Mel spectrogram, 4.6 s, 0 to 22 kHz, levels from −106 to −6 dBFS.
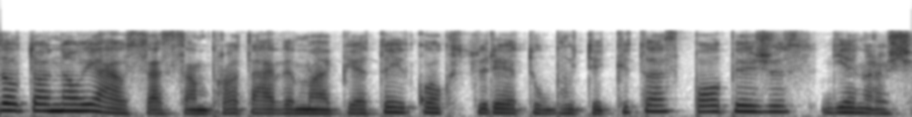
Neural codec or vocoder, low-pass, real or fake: codec, 16 kHz, 8 kbps, FunCodec, trained on LibriTTS, 25 frames a second; 7.2 kHz; fake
